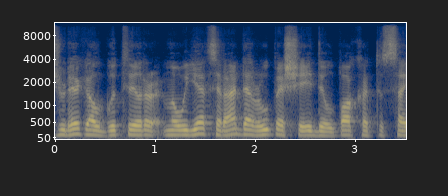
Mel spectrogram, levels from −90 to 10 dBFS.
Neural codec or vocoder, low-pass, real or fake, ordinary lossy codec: codec, 16 kHz in and 24 kHz out, 0.6 kbps, FocalCodec, streaming, 4096 codes; 10.8 kHz; fake; Opus, 64 kbps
